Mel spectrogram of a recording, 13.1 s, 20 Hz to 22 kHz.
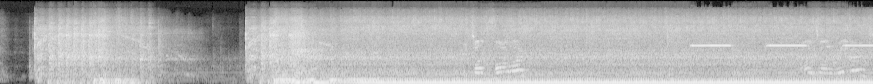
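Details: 2014 Arctic Cat CR 7000 snowmobile, after correcting a motor mounted 180 degrees wrong that caused starting in reverse: crank, brief stumble, then fires and settles into a steady, even idle with no grinding; healthy start.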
